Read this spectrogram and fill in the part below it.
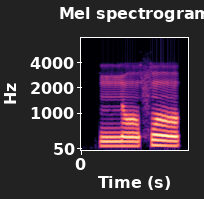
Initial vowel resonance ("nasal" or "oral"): nasal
